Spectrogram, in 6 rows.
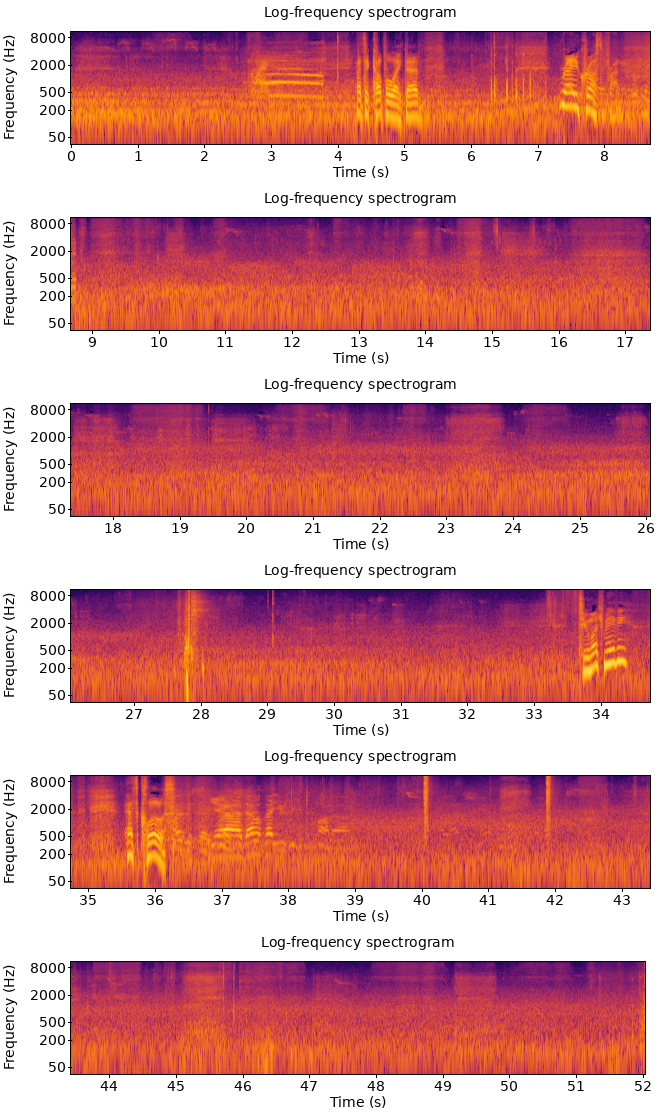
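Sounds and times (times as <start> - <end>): low outdoor background: 0.0 - 52.0
golf club striking ball: 27.6 - 28.3.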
